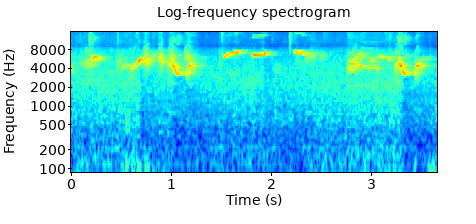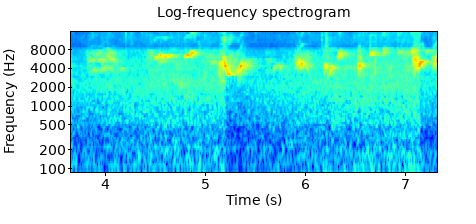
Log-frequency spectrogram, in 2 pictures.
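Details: Ninja sunbird song with steady rain noise behind it: rapid, very high twittering with sharp chirps and short slurred notes, delivered in bursts of about a second.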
